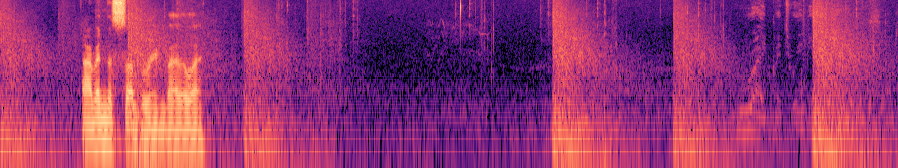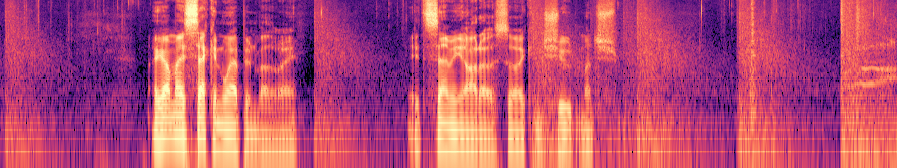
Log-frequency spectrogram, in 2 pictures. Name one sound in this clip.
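A rifle fires single sharp shots.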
